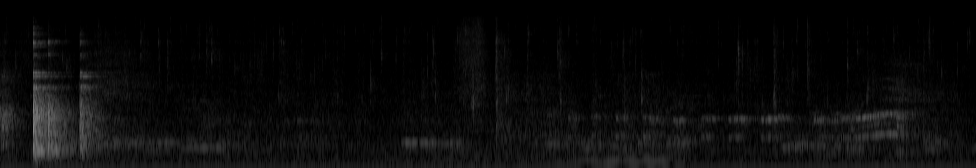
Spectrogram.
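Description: Spoon stirring a wet mix of olive oil, chopped herbs and spices in a small glass bowl, with a brief louder clatter against the glass near the start, then soft, wet stirring.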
